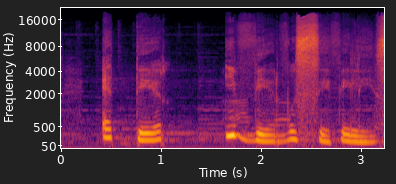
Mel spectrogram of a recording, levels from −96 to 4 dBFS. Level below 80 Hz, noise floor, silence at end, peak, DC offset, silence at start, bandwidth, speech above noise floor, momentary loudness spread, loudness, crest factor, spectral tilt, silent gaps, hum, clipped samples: -60 dBFS; -48 dBFS; 0 s; -6 dBFS; 0.1%; 0.4 s; 19.5 kHz; 27 dB; 6 LU; -22 LUFS; 16 dB; -5 dB/octave; none; none; under 0.1%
